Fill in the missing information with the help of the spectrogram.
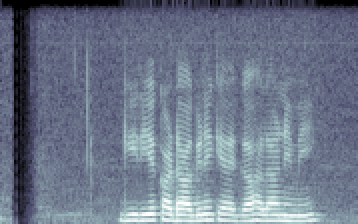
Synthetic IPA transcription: ɡiɾijəkaɖaːɡənəkæːɡaːɦalaːneme

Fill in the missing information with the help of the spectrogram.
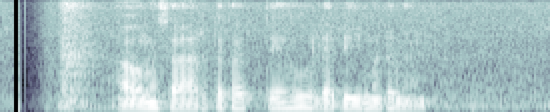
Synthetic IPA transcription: a̰ʋəməsaːɾt̪ɐkat̪ːeːɦulæbiːməʈənamə

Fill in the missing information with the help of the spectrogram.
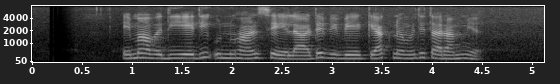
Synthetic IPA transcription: eməaʋəd̪ijed̪iʔunːuɦaːnseːlaːʈəʋiʋeːkejaknəmət̪it̪aɾamjə

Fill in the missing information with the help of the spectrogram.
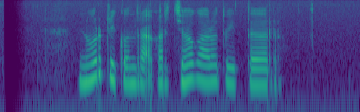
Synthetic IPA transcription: nʊrd̪̥i̤kɔnt̪ɾa̰ʔkərd̥ʒ̥ɔ̤kaɾot̪wit̪ər

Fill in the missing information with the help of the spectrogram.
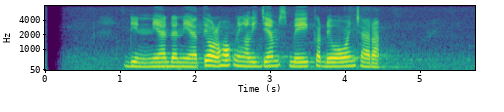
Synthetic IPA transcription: dinːiadaniat̪iɔlɔɦɔk̚niŋalid͡ʒɛmsbeikərdewawaɲt͡ʃaɾa

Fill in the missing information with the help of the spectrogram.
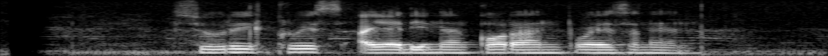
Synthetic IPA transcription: suɾikɾɪsa̰jadinakoɾanpoɛs̬ənɛn

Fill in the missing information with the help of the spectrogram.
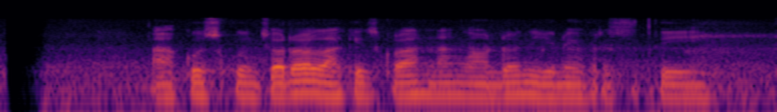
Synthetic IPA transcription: ʔakusə̥kuɲt͡ʃɔɾɔlakisə̥kolahnaŋlɔnɖɔnd̪iunifərsit̪i

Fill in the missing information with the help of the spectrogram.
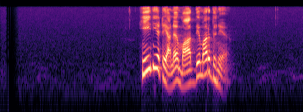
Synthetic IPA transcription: hiːnijəʈəjanəmaːd̪jəmard̪ʱənəjə̰

